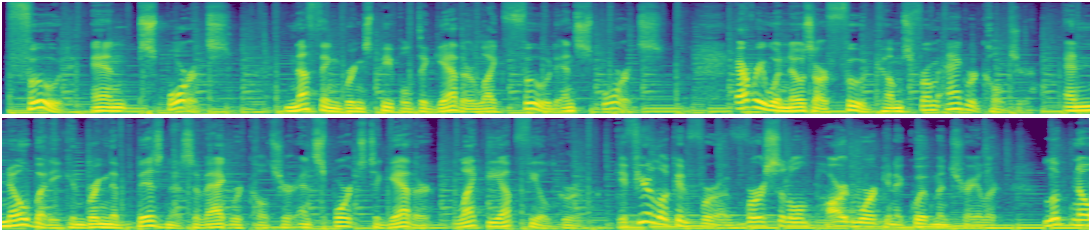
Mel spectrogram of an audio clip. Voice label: Straight Reads

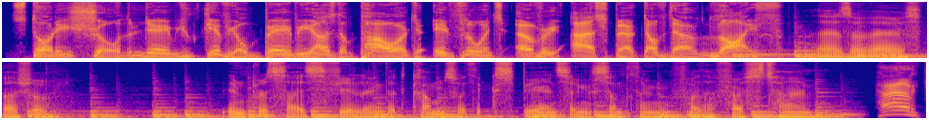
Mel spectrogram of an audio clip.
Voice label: animation cartoon

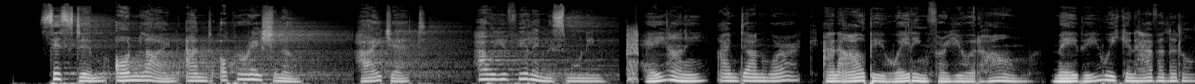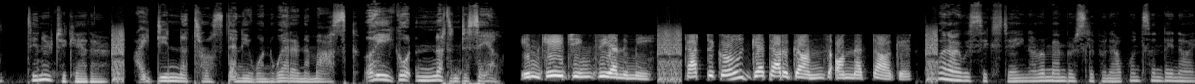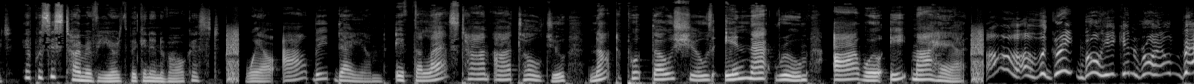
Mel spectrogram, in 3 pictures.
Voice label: Accents

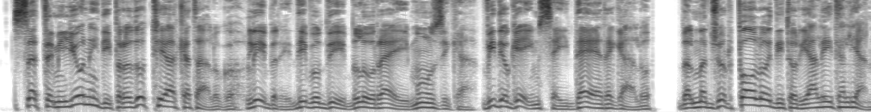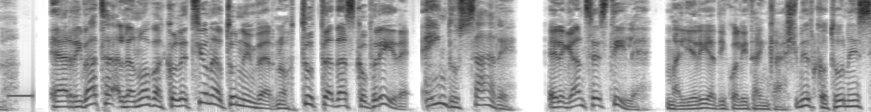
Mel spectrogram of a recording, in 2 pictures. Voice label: Spot

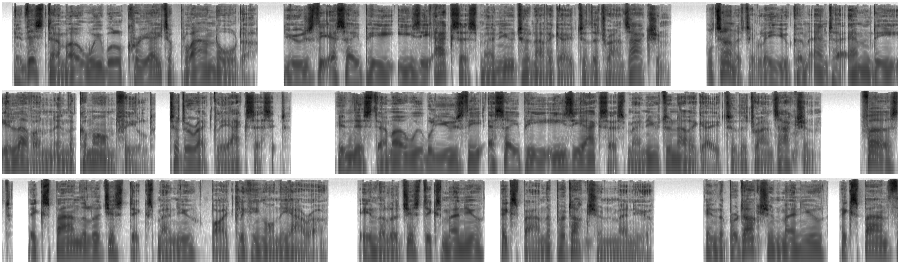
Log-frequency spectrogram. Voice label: software Demonstration Narration

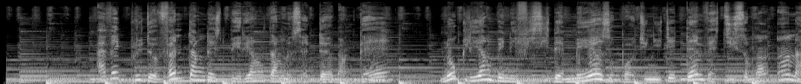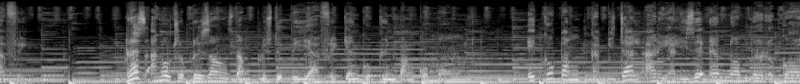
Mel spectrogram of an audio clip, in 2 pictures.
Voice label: French work sample Commercial

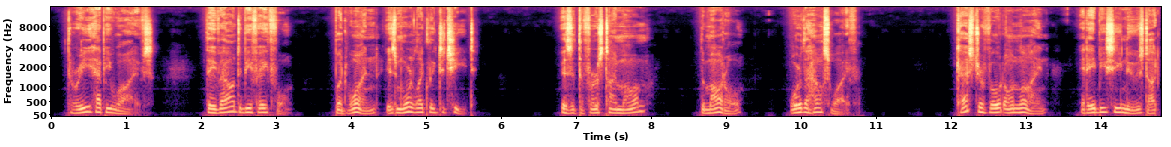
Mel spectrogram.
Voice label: Promo and Trailer

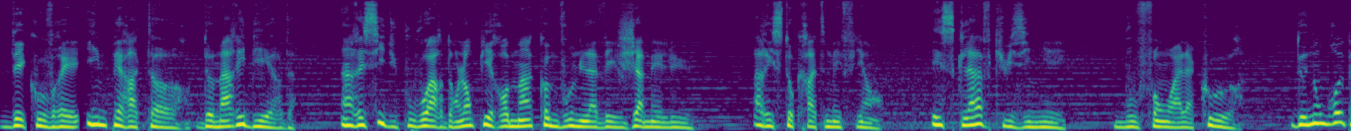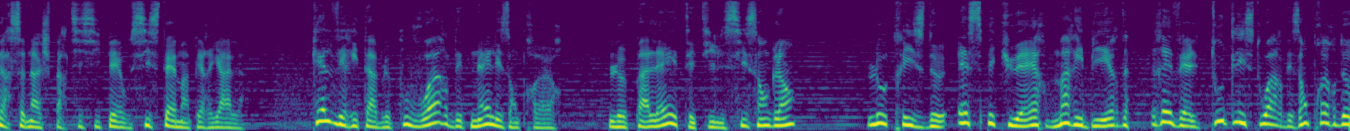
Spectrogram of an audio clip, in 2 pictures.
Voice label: Spot pub, Radio Commercials, French, Male; Book Launch; Deezer; Sortie du livre Imperator de Mary Beard

